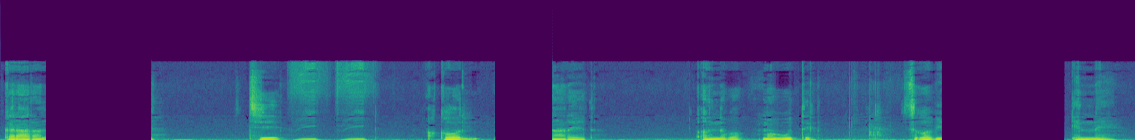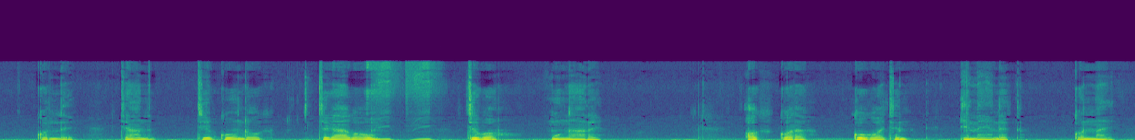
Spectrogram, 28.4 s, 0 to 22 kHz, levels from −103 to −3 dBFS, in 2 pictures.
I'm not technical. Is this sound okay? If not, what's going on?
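No, not quite. Two things are going on.

The whole clip of speech carries the sound of heavy HE-AAC compression, likely from squeezing it down to a very small file. This kind of compression keeps only the lower part of the sound properly and fakes the top end by copying lower parts upward. So the treble still sounds bright, but it isn't the real thing, and s sounds come out gritty, lispy or metallic.

There are also three playback stalls, where the audio just stops dead and goes silent before carrying on. They run from 0.56 to 1.89 s, from 6.18 to 6.90 s, and from 11.76 to 13.31 s, so the gaps are roughly 1.3, 0.7 and 1.5 seconds long. That pattern is likely the player running short of data or getting held up for a moment, then picking up again.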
